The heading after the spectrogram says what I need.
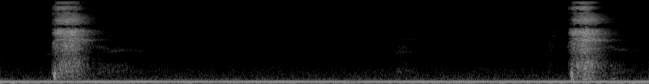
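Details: Person very sneezy since the previous night: two loud, wet, explosive sneezes several seconds apart, with a faint sniff between, over a steady low hum.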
